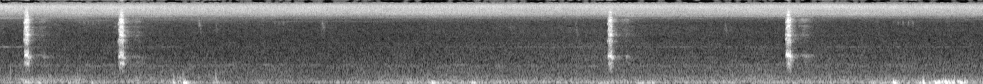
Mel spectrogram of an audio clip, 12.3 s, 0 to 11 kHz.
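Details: Pheasant on a July 2024 day, with four abrupt, harsh bursts: two close together early, then two more several seconds apart. A steady high insect drone fills the background.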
